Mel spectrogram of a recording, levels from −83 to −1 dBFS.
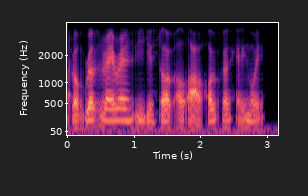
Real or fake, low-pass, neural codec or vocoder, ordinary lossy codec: fake; 3.6 kHz; autoencoder, 22.05 kHz, a latent of 192 numbers a frame, VITS, trained on many speakers; none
